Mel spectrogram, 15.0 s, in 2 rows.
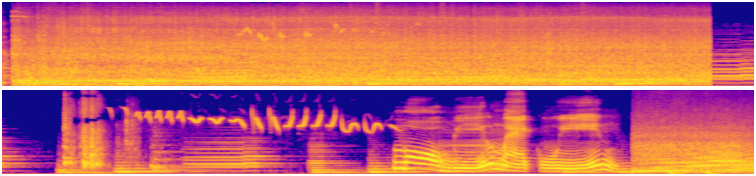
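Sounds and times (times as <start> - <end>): garbage truck engine running: 0.0 - 7.1
hydraulic arm lifting trash cart: 0.0 - 7.1.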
